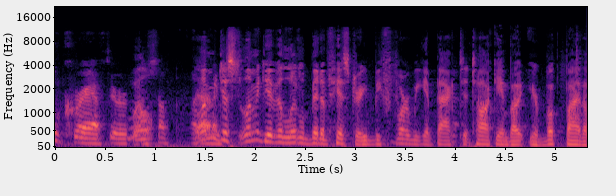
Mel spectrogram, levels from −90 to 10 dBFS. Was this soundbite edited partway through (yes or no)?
yes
